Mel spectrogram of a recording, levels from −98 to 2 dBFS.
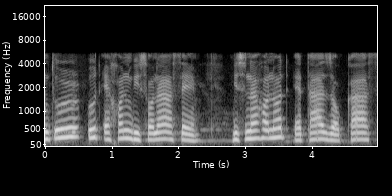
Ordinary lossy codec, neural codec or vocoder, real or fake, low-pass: AAC, 48 kbps; vocoder, 44.1 kHz, 128 mel bands every 256 samples, BigVGAN v2; fake; 5.4 kHz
